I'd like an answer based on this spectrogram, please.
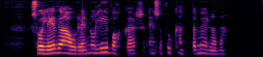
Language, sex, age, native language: Icelandic, female, 50-59, Icelandic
